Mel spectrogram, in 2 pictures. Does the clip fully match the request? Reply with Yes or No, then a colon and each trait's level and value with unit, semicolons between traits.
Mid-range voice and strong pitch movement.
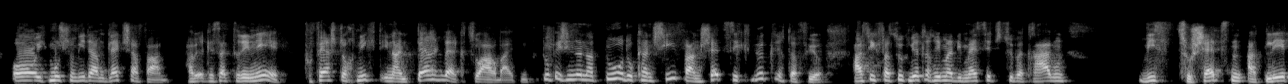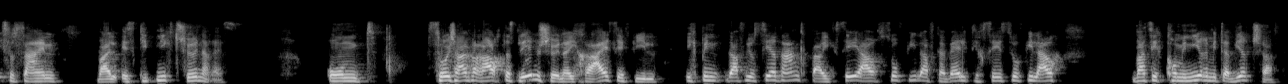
No: medium, 175 Hz; average, 4.2 semitones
